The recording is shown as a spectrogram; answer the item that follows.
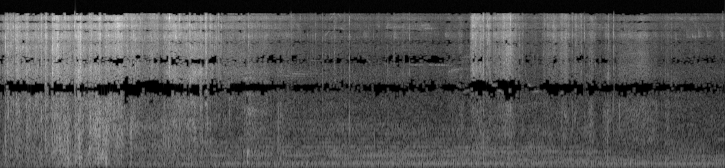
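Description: Dry leaf litter and undergrowth rustling and crackling as someone moves through woods, loudest in the first three seconds. After that, a faint steady low hum.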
